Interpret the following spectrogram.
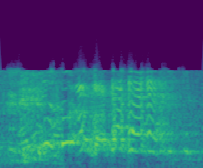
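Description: People laughing, with a run of quick bursts of laughter about a second in.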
